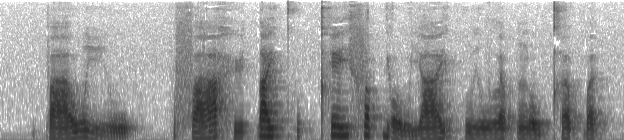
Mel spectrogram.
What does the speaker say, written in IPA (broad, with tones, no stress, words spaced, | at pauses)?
paː˨˥wiː˨˩w | faː˨˥ hyː˨˥t̚aː˥jkʷʰɪ˧k̚pʰe˥j fɐ˥p̚jo˨˩w jaː˨˥jkʷiː˨w lɐ˧p̚ŋo˨w kʰɐ˧p̚ɐ˧t̚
